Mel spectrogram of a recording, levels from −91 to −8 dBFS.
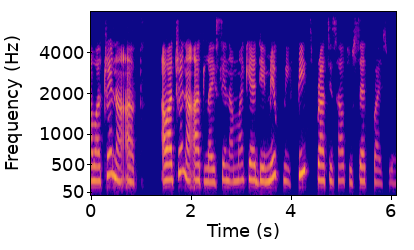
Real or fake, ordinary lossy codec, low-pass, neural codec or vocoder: real; none; 7.2 kHz; none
